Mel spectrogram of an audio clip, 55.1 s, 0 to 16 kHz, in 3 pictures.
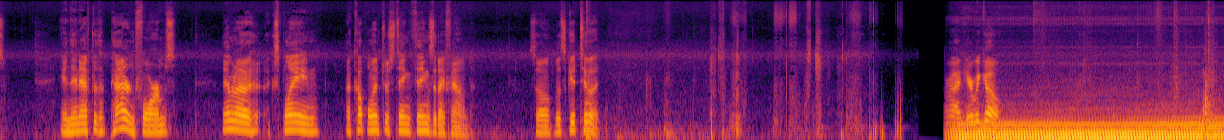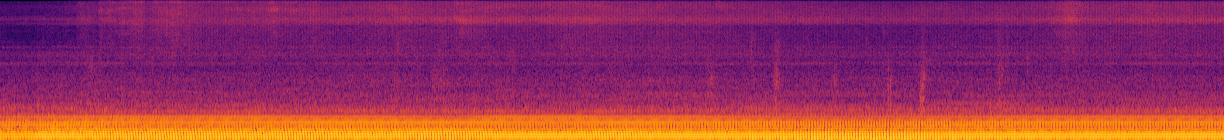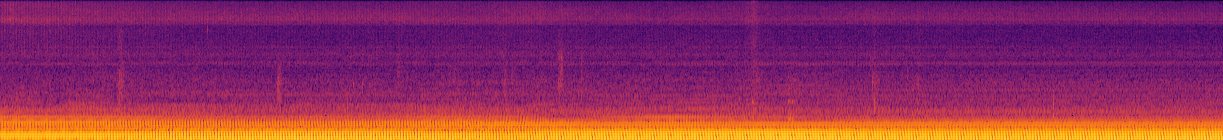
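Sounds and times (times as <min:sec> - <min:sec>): loud low vibrating hum: 0:14.2 - 0:55.0.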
